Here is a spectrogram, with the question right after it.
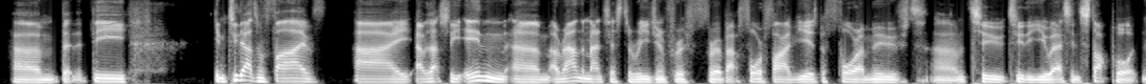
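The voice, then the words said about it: Manchester accent with American tinge. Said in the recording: “a little bit of a Manchester accent, but then you've got this American bit that comes through there as well ... If I come to the UK, they tell me I sound American, and Americans will still tell me I sound British”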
